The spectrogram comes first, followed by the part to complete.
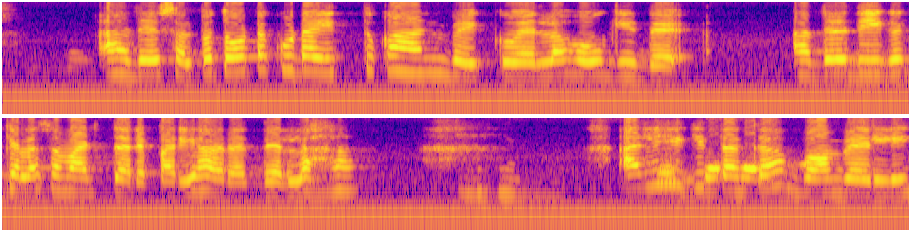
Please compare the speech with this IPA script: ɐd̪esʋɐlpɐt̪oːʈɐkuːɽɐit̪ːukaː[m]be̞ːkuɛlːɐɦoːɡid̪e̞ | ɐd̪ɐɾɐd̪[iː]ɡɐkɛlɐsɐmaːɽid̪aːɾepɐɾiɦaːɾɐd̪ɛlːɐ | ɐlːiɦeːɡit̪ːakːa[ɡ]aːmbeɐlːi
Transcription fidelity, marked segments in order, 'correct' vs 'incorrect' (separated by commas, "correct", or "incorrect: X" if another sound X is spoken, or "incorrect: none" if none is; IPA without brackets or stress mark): incorrect: ɳ, correct, incorrect: b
